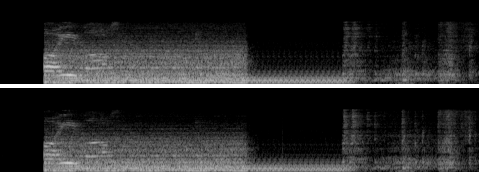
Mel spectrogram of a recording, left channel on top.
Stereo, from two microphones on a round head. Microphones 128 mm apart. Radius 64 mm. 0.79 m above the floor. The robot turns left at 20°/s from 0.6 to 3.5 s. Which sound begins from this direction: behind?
A toilet flushing, at 0.4 s.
